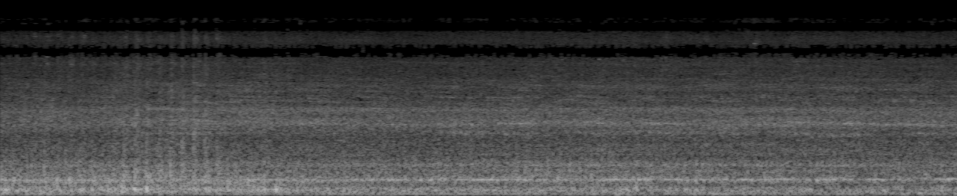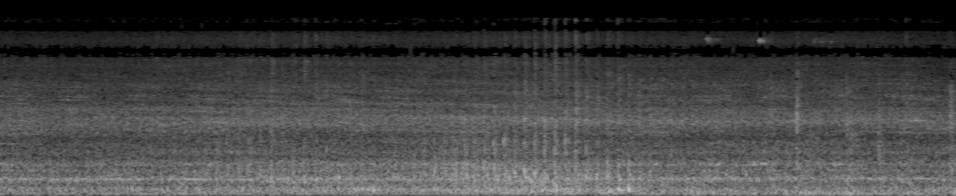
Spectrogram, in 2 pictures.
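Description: Freight train wagons rolling past at speed: a continuous rumble with wheels clicking over the rail joints and a steady low hum beneath. There are a few sharp clanks, and it grows louder for a few seconds near the end.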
